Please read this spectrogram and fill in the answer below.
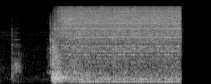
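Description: Vertical bandsaw running, a loud steady hiss over a low hum, starting suddenly about half a second in and cutting off abruptly near the end.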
